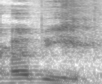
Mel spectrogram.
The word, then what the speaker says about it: Khabib: just put up with Habib Nurmagomedov is probably goddamn hilarious because Khabib's is it Khabib or Habib? It's Habib. I always say it with a K because so does everyone else.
